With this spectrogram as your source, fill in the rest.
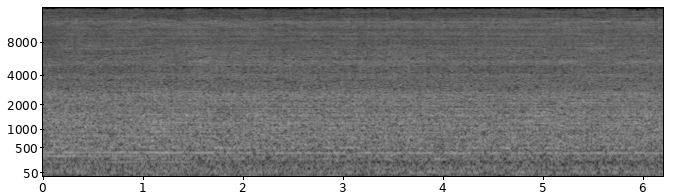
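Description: A hair dryer blows with a steady whoosh.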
